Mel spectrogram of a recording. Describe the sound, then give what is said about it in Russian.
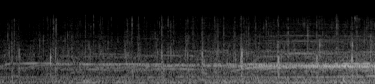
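A crowd gives a big ovation for a performer before a premiere on the country's main stage: dense, steady applause with scattered sharper claps and a cheering roar underneath, swelling slightly louder toward the end. “Искупайте его овации.”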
